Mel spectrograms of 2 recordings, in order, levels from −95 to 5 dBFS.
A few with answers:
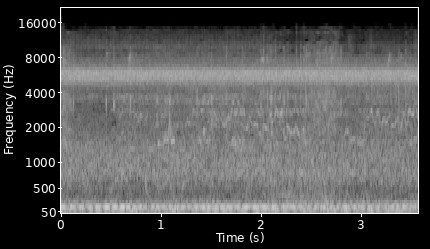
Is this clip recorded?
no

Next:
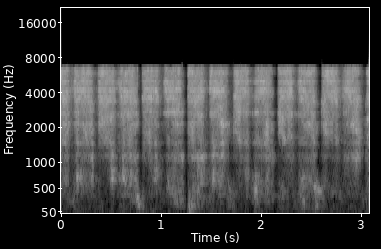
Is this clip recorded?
no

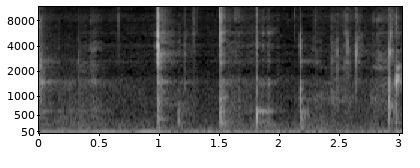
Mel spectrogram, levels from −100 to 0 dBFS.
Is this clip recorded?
no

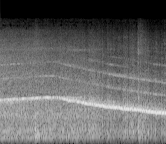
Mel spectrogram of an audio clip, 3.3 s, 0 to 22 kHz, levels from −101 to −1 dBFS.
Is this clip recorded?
no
